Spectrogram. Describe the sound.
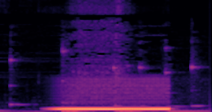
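A telephone ring tone sounds as a prank call is placed to a florist: one loud, steady, mid-pitched tone holding for about a second over a low hum, with no voices.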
